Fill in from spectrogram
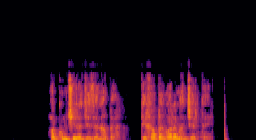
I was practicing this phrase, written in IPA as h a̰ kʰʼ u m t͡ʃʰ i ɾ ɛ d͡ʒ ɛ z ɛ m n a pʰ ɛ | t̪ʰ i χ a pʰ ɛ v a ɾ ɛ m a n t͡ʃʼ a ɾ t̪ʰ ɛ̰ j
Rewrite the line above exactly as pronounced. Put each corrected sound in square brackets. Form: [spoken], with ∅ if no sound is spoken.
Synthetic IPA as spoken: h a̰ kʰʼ u m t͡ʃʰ i ɾ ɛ d͡ʒ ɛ z ɛ [∅] n a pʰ ɛ | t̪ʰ i χ a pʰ ɛ v a ɾ ɛ m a n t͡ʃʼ [ɛ] ɾ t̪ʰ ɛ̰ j

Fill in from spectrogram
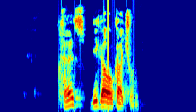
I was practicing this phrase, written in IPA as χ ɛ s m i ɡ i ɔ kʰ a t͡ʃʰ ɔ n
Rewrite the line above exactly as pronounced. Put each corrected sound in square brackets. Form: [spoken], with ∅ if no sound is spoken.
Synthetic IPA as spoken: χ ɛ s [b] i ɡ [a] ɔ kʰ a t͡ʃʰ [u] n

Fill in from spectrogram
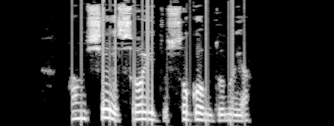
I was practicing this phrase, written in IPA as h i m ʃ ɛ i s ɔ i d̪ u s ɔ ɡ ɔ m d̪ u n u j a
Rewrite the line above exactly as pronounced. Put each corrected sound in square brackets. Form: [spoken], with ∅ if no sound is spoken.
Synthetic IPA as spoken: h [a] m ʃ ɛ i s ɔ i d̪ u s ɔ ɡ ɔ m d̪ u n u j a

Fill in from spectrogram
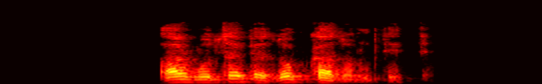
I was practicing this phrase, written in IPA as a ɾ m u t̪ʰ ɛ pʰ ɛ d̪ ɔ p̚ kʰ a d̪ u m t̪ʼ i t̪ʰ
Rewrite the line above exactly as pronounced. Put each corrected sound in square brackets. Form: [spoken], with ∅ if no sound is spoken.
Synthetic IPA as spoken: a ɾ m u t̪ʰ ɛ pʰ ɛ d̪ ɔ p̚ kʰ a d̪ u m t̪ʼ i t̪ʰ

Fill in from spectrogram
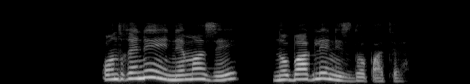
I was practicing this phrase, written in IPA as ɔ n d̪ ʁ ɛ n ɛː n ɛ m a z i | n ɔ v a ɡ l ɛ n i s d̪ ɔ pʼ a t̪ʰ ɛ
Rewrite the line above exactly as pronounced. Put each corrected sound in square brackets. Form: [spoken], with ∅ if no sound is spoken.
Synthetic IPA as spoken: ɔ n d̪ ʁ ɛ n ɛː n ɛ m a z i | n ɔ [b] a ɡ l ɛ n i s d̪ ɔ pʼ a t̪ʰ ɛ

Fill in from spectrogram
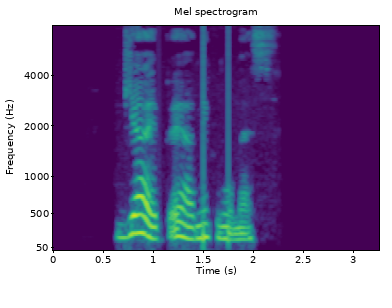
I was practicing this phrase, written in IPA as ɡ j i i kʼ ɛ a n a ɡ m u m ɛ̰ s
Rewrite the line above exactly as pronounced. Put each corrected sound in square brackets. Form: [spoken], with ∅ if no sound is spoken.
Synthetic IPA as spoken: ɡ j [a] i [pʼ] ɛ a n [i] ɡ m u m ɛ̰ s

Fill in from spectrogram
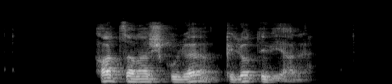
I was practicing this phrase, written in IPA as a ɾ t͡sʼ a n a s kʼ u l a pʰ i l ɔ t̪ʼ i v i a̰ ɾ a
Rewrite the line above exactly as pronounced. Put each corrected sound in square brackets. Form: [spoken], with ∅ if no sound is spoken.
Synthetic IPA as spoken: a ɾ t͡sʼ a n a [ʃ] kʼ u l [ɛ] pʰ i l ɔ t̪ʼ i v i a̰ ɾ [ɛ]

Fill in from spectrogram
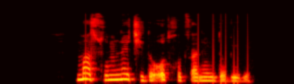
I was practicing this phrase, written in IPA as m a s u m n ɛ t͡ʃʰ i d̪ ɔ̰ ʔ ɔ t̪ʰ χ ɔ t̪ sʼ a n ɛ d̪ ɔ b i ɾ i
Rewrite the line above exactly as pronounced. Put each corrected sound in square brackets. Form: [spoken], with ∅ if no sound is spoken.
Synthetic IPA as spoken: m a s u m n ɛ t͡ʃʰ i d̪ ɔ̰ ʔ ɔ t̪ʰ χ ɔ t̪ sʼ a n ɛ d̪ ɔ b i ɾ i

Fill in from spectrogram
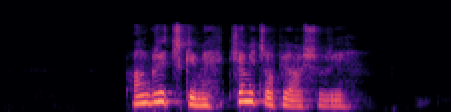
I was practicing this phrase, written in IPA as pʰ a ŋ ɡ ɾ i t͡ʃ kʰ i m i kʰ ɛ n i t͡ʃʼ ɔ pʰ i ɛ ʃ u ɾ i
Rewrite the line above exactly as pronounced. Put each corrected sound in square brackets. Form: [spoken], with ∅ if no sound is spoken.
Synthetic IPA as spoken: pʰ a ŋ ɡ ɾ i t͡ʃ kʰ i m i kʰ ɛ [m] i t͡ʃʼ ɔ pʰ i [a] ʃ u ɾ i

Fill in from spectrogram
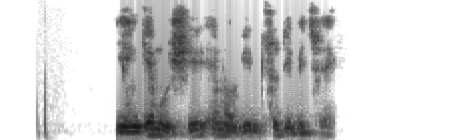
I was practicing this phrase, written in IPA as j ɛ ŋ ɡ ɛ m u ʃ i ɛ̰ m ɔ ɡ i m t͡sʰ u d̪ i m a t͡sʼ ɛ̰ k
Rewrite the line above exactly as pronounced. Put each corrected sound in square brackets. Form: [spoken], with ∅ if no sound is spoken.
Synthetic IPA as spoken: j ɛ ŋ ɡ ɛ m u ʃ i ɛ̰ m ɔ ɡ i m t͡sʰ u d̪ i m [i] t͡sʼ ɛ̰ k

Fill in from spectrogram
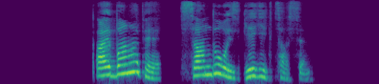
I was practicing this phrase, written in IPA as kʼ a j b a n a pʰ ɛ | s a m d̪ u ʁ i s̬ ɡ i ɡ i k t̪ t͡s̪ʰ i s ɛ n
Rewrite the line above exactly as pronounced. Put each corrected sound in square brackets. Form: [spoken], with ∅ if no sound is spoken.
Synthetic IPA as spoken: kʼ a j b a n a pʰ ɛ | s a [n] d̪ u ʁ i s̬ ɡ [ɛ] ɡ i k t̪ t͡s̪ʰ [a] s ɛ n

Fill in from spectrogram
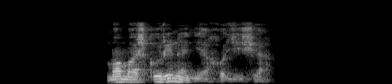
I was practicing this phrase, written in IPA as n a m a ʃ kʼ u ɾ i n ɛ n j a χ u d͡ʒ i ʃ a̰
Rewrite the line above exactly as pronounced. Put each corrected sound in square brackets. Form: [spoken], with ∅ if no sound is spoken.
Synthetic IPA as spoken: [m] a m a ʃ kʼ u ɾ i n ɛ n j a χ [ɔ] d͡ʒ i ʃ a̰

